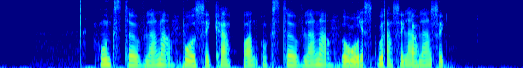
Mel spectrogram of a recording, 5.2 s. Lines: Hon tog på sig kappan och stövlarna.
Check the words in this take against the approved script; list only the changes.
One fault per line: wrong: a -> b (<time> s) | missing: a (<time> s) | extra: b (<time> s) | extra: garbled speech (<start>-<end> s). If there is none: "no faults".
wrong: tog -> stövlarna (1.1 s)
extra: garbled speech (3.4-4.4 s)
